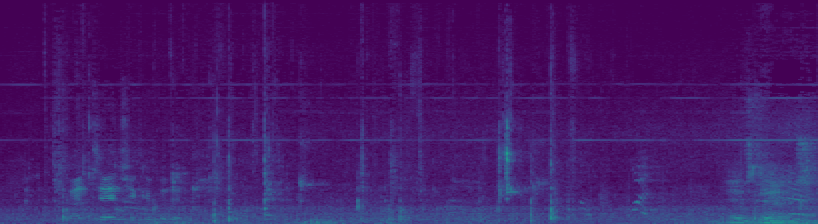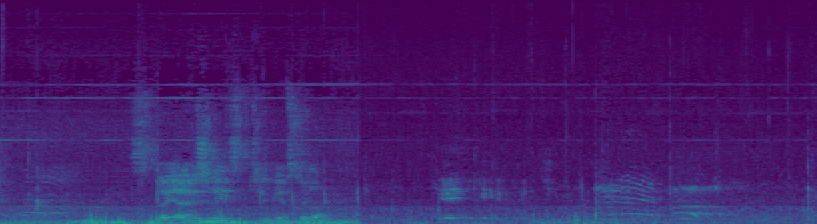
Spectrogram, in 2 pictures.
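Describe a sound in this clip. Tennis shoes squeak on a hard court.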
